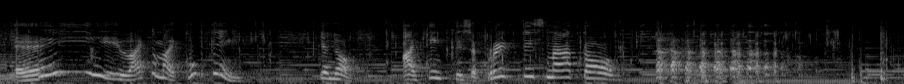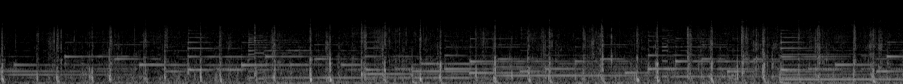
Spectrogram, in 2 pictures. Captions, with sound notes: Hey, he like my cooking. You know, I think this a pretty smart dog. (all chuckling) (tender piano music)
